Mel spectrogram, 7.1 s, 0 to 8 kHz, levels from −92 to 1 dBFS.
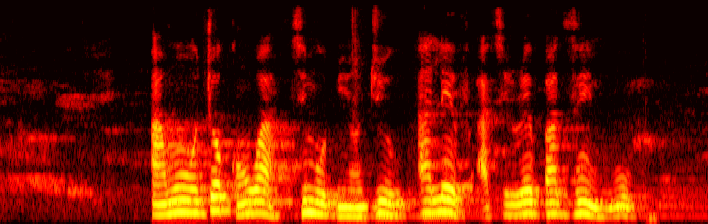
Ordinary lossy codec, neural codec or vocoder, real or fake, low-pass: AAC, 48 kbps; none; real; 7.2 kHz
